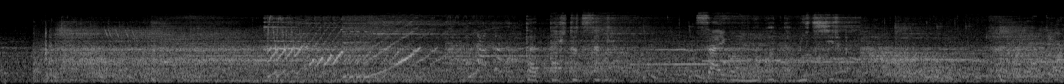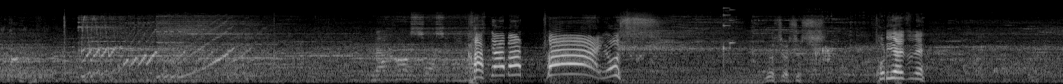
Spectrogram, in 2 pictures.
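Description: Electronic music and sound effects play loudly from a slot machine.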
